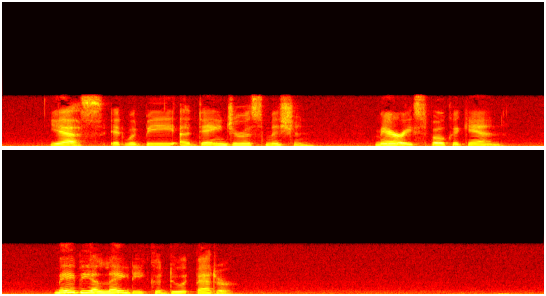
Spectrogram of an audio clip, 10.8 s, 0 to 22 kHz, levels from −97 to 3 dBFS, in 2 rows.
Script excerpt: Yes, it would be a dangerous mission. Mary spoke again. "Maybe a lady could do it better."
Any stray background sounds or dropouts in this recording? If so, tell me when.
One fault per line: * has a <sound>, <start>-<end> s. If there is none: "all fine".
all fine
